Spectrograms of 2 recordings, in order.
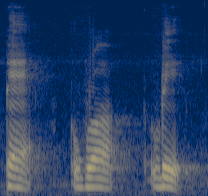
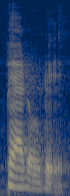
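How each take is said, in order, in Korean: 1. 이 단어는 천천히, 신중하게 발음해요. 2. 이 단어는 빠르고 매끄럽게 발음해요. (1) "제가 좀 천천히 발음을 해보죠" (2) "좀 빨리 읽게 되면"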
